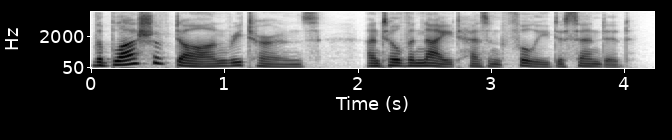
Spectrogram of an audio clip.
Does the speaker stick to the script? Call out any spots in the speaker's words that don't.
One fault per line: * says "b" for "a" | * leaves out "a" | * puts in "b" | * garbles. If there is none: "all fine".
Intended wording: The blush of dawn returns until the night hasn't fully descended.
all fine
